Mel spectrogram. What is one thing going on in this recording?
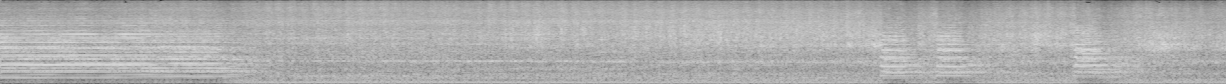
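A train horn blares loudly in long blasts.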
